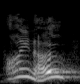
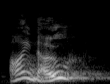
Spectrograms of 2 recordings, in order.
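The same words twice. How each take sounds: First: It sounds excited and inspired. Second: It sounds irritated and impatient.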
